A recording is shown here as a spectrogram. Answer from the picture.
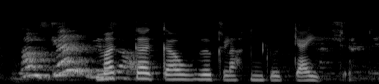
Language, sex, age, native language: Icelandic, male, 9, Icelandic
